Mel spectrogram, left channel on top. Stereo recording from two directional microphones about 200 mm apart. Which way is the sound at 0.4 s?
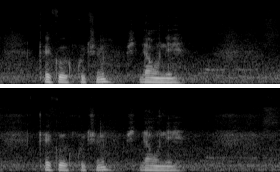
15° left (ahead or behind).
